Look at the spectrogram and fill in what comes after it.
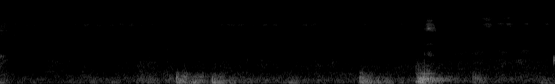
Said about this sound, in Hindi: तो मैं यहां पर लिख दूं कि independent events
